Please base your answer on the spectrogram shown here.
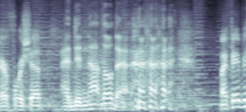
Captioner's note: chuckles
